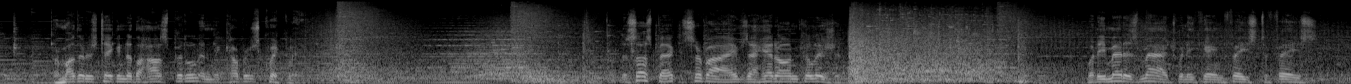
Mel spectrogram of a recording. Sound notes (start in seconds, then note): 8.4 cars crashing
